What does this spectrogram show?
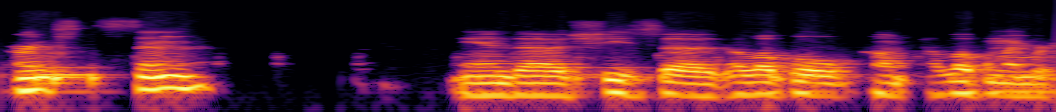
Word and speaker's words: Ernstsen: pronounce her name Ernstson, and she's a local member here.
